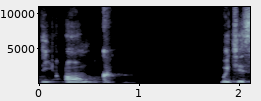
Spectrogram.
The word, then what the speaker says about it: Ankh: her hand two symbols one is called the Ankh which is spelled a-n-k-h the ark means life l-i-f-e life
